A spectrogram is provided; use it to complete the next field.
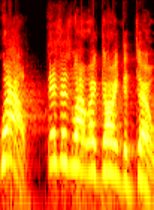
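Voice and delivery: character voice pushed very high. Mocking hack comics' impressions: Gilbert Gottfried impression. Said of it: "You just did it. You crushed it".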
